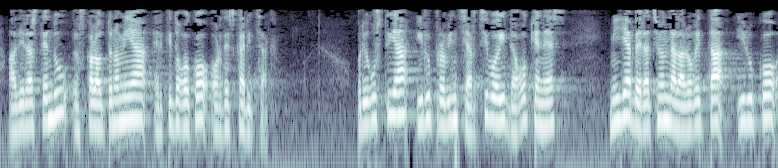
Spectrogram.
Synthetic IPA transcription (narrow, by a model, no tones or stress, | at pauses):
a̰ðie̞ɾast̪e̞nd̪uʔe̞wskalawt̪o̞no̞miae̞ɾkiðoɣ̞oko̞ʔoɾðe̞skaɾit͡sa̰k | o̞ɾiɣ̞ust̪iaiɾupɾo̞β̞int͡siaːɾt͡siβ̞o̞jd̪aɣ̞o̞kie̞ne̞s | miʎaβe̞ðeɾat͡sio̞nd̪alawɾo̞ɣ̞e̞jt̪aiɾuko̞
